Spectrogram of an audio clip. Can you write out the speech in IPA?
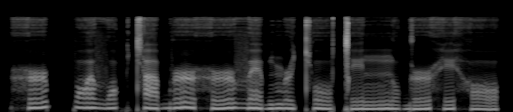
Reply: h ə˞ pː ɔ ɐ̯ v ɔ k cʰ a b ə˞ h ə˞ v ɛ b m ə˞ cʰ o ǀ e nː o ɡ ə˞ h e h ɔ

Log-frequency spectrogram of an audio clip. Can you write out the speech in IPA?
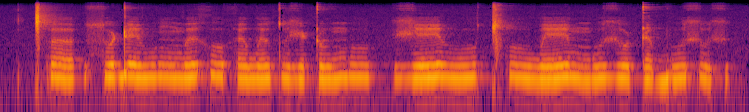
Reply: ǀʰ ə | sʷ ə ɖ e β u ŋ m ɘ x u h ɘ w ɘ tʷ ə ʒ ɘ ʈ u m u | ʒ e β u ǀʰ u w e m u ʒ u ʈ ɘ b u ʃ u ʃ

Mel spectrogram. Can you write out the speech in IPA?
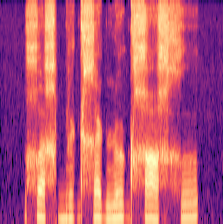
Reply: χʷ i χ bʲ ə ɖ x ɜ ɖ ɳ u ɖ χ ɑ χ x u

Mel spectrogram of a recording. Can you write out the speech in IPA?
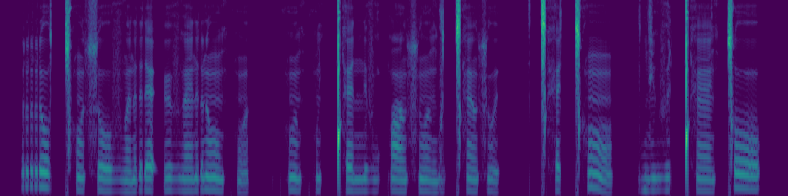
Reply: r o ǀʰ õ s o v ə̃ r ɛ ʔ ʏ v ɛ̃ː r õː kʷʰ ə̃ | kʷʰ ɛ̃ː kʷʰ ə̃ ǃʰ ɛ n ɪ v ə̃ qʷ ə̃ː sʷ ə̃ː ɡ o ǀʰ ɛ̃ː sʷ ɪ | ǀʰ ɛ ǀʰ õ | d ĩ v ɪ ǃʰ ɛ̃ː ǀ o

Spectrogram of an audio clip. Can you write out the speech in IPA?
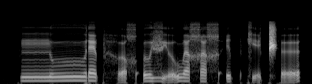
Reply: nː uː ɾ ɛ p h o̰ χ ʔ u vʲ o̰ w ə χ ə χ ʔ i p kʲ ɛ̰ t͡ʃʼ ə̰

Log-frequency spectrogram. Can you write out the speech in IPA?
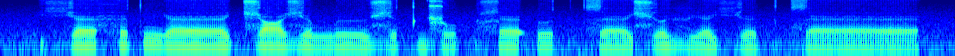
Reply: ç æ h ɛ t ɲ æː t͡ɕ ɑː ʑ ɛ m øː ʑ ɛ t ɖ͡ʐ o k ɬ æ ʔ ɵ t t͡s æ ɕ œ vʲ æ ç ɛː k t͡s æː

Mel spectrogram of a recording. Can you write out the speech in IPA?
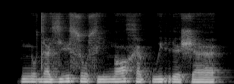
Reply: n o d æ zʲ e s o s i n ɒ x æ kʷ i rʲ æ ʃ æ

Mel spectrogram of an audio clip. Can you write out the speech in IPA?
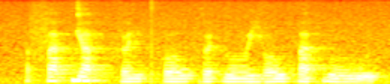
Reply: f ɐ˨˥ k̚ j ɐ˨ p̚ h ɵ˨˧ n pʰ o˨˥ w k ɵ˨˥ t̚ w uː˨ j o˧ w p ɐ˨˥ k̚ uː˨˩

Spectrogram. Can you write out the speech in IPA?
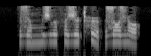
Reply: z ə mː i ʒ ð ʊ θ ʌ ʒ ə˞ ʈ h ə˞ | z ɔ z ɳ ɔ

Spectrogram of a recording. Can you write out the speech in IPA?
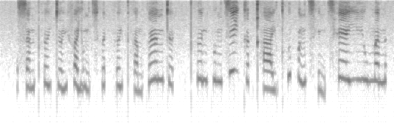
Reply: s ɐ˨˧ n pʰ ɵ˧ ɥ t̪ ɵ˨˥ ɥ f ɐ˨˧ j ʊ˨˩ ŋ t͡sʰ ɵ˧ t̚ h ɵ˧ ɥ pʰ ɐ˨ m k œː˥ ŋ t̪ ɵ˧ t̚ | pʰ ɵ˧ n kʷ ɐ˧ ŋ t͡s e˥ j k ɐ˨ k̚ t̪ʰ aː˨ j kʷʰ ɐ˥ p̚ ɐ˨˥ ŋ t͡sʰ ɪ˨˩ ŋ t͡sʰ ɛː˥ j iː˥ w m ɐ˥ n

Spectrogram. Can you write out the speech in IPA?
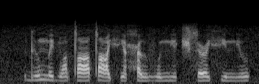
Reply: d ɯ m e bʲ ẽ tˤ a tˤ ɯː fʲ ə̃ ħ ɯ v u mʲ ɯː t͡ʃ s ə˞ fʲ u mʲ u

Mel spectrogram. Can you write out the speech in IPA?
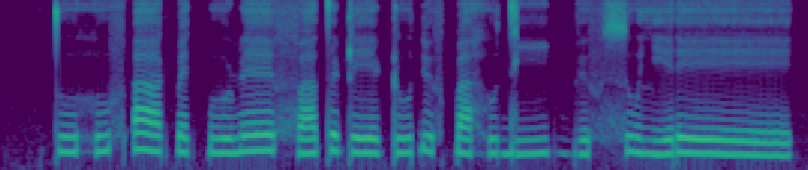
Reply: t̪ u h u f ʔ aː k͡p ɛ k͡p u ɳ ɛː f a t̪ ɛ ʈ eː ʈ u ɗ ʏ f k͡p a h u d iː ɡ͡b ʏ f s u lʲ e ɾ eː

